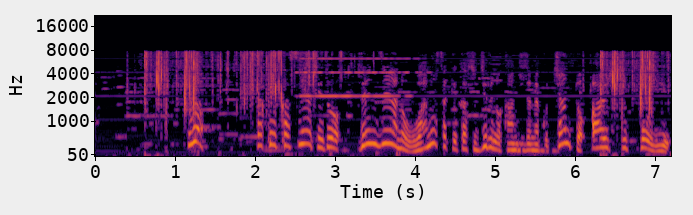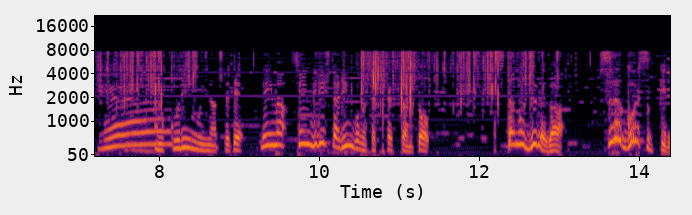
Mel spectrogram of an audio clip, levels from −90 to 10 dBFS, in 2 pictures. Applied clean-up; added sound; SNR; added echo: classical method spectral subtraction.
